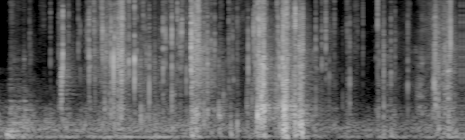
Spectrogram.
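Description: Foil wrapper of an Upper Deck hockey card pack crinkling and crackling as it is handled and torn open, a dense run of sharp crinkles that is loudest between about one and three seconds in.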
